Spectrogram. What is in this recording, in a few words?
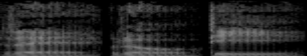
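"reroti", concatenated syllables; Affixing experiment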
